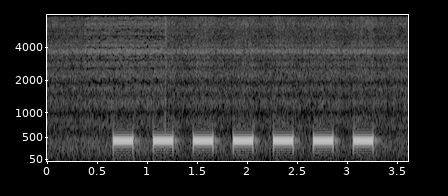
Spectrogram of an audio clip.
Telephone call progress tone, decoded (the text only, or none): congestion tone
